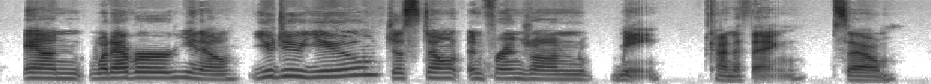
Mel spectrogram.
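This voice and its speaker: In a dry, close recording with no echo, a woman of medium pitch speaks with very wide pitch swings. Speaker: guest on real estate livestream. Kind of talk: casual chat. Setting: livestream. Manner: fast; animated.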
